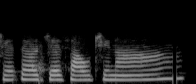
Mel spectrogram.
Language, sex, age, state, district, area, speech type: Goan Konkani, female, 30-45, Goa, Canacona, rural, conversation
